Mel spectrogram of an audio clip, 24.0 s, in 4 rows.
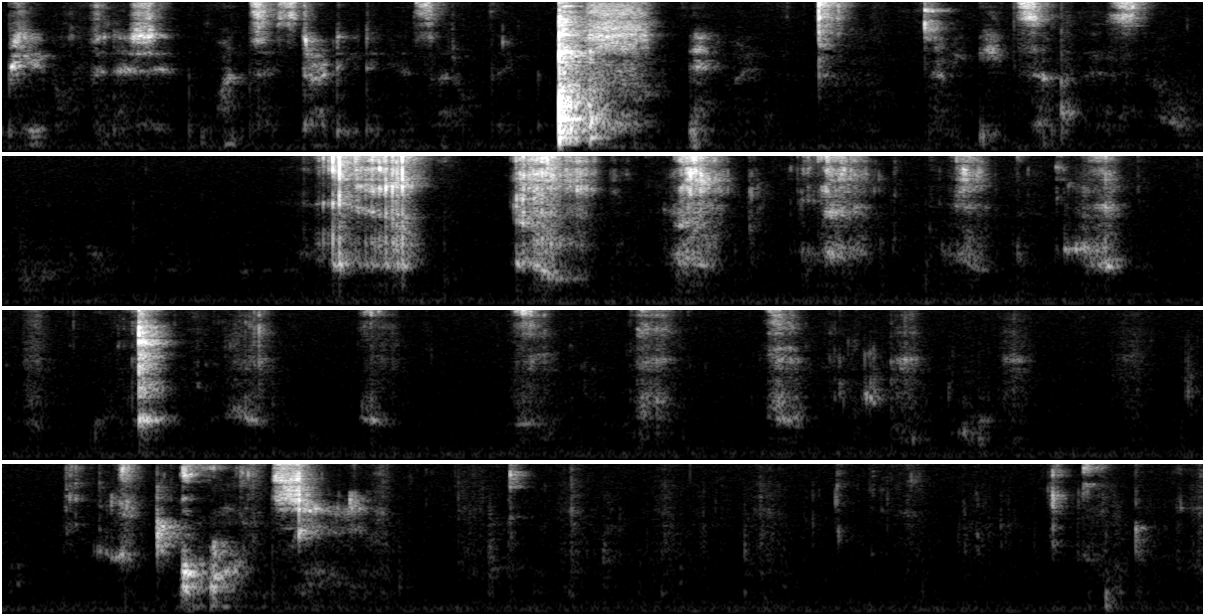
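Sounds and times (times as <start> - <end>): person crunching and chewing: 7.5 - 24.0.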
